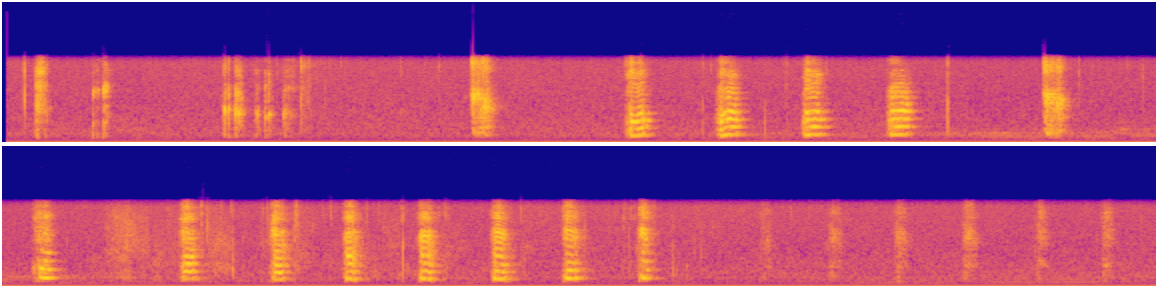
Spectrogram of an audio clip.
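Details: Repeated short, harsh, hacking cough bursts from a dog adopted from a shelter: kennel cough.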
